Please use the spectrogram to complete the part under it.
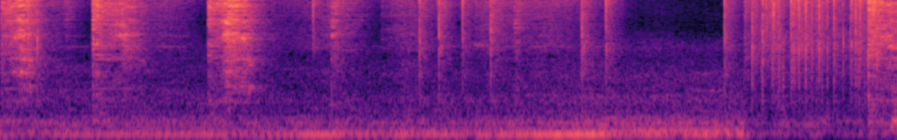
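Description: Sesame seeds dry-roasting in a hot pan, stirred with a metal spoon: steady rustling, scraping texture with sharp clinks of utensil against the pan at irregular moments, close and clear.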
